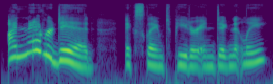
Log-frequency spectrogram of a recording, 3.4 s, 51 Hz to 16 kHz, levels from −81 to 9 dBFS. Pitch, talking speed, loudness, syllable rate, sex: 225 Hz, 105 wpm, -18 LUFS, 5.1 syllables/s, female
